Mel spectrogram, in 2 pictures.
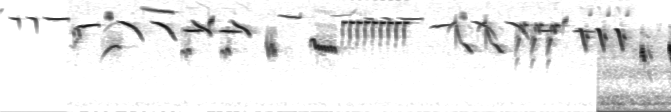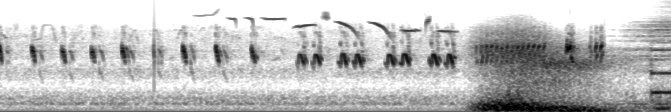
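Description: Songbirds chirping and whistling in quick, varied calls, then a run of short repeated calls, two or three a second, from about halfway, over a faint steady hum. Near the end comes a loud rush of noise lasting about a second.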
